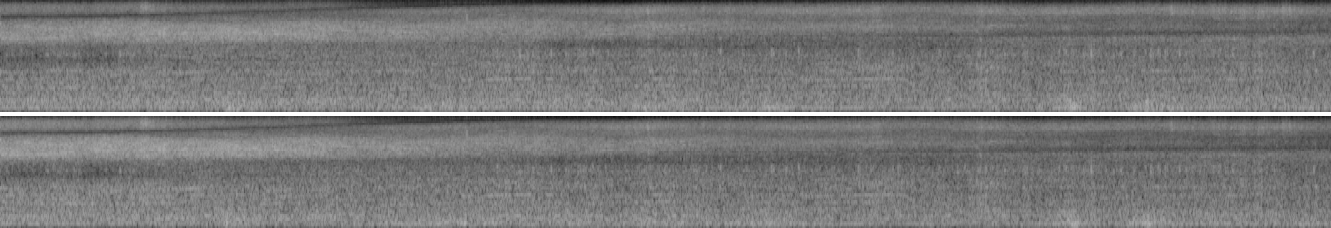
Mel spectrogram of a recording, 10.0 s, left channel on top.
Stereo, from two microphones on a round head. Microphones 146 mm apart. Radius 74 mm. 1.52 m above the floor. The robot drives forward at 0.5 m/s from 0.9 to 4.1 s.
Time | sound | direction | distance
0.0 | a lawn mower | 25° right (ahead or behind) | ?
